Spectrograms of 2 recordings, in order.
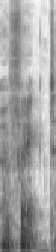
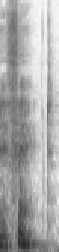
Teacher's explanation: the first one uses a schwa and the second one is an e sound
